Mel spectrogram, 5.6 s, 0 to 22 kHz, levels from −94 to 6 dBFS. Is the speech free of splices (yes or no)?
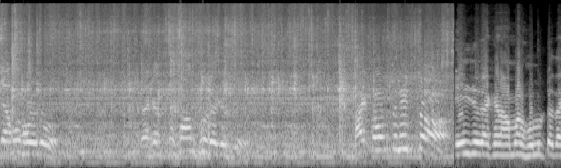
no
